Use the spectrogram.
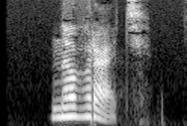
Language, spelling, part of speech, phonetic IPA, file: Russian, наврать, verb, [nɐˈvratʲ], Ru-наврать.ogg
- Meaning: 1. to lie (to someone), to tell lies (to someone) 2. to make mistakes (in) 3. to slander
